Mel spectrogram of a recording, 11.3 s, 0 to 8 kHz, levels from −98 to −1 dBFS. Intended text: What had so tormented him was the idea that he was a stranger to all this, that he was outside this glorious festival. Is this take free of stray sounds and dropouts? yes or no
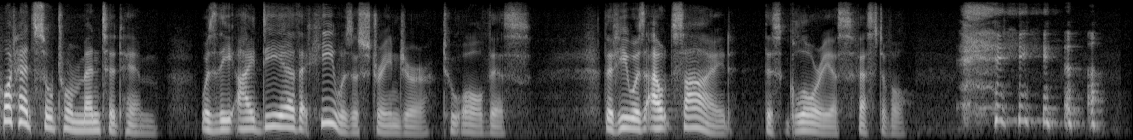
no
